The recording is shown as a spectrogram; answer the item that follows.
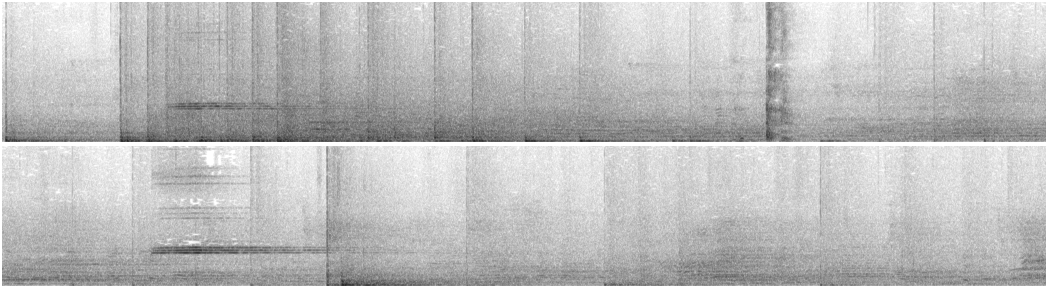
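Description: Spectators shouting and chattering in an echoing indoor sports hall during a volleyball match, loudest in the first few seconds, with sharp thuds of the ball being struck, the hardest about eight seconds in. A referee's whistle blows briefly twice, once near the start and again about twelve seconds in.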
